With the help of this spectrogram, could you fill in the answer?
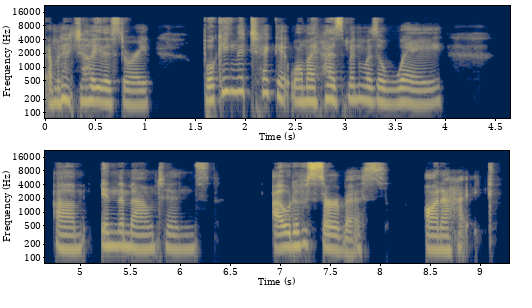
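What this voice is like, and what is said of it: Hoarse, slightly deep voice. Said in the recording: “my voice is a little hoarse. ... I feel like I am Bart Simpson's auntie. That kind of sounds really manly ... I literally lost my voice when I came back. So it's actually coming back. It sounds better than it did.”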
